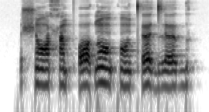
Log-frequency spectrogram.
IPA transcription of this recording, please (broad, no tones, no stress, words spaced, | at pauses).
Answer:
ʃɔ̃ħə̃pʼɔ ɗɔ̃kɔ̃ tʼœdlœɡ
